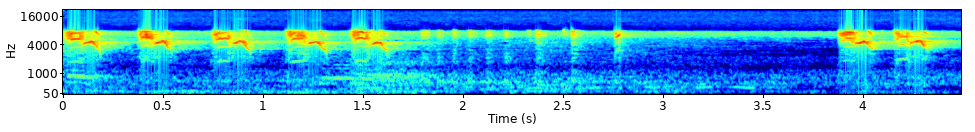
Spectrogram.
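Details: Sunbird singing, played as a quick-response lure: a run of six bright, high, falling chirps, then a stretch of soft rapid ticking notes, ending with two more loud high chirps.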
